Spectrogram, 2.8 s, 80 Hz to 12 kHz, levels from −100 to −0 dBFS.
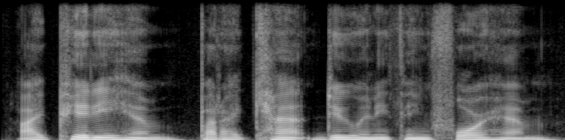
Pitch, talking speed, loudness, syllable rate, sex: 145 Hz, 210 wpm, -18 LUFS, 5.0 syllables/s, female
